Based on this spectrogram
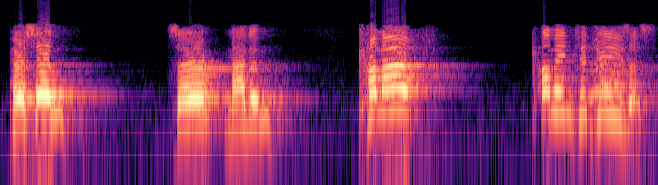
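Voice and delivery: high, very loud summons; shouted altar call. Real, not acted. Preacher summoning listeners to Jesus, ringing shout. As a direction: call them out one by one.

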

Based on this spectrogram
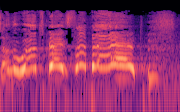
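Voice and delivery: very high, slow, laughing yell; screamed with joy. Retold or imitated. Preacher reliving the moment he screamed it, laughing, very high. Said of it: "I screamed at the top of my voice".

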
